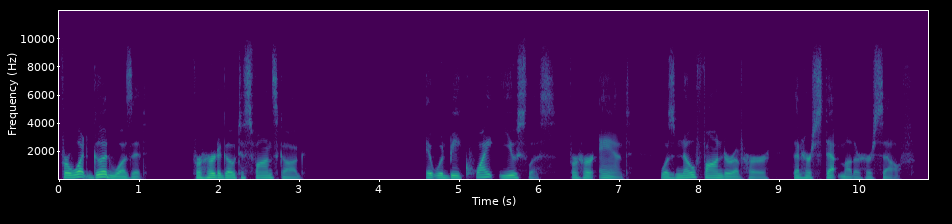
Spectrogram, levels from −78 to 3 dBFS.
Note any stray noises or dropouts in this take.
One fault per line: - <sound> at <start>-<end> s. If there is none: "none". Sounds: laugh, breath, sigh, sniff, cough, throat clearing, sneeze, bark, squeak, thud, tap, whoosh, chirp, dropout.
none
